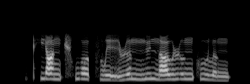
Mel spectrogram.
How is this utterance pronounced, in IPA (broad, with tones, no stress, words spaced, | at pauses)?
pʰjɑ˥˧ŋʈ͡ʂʰwɔ˥˩t͡swḛ˨˩ɪ̯ ɻə˥˧nn̪y˥˩n ɑ˥ʊ̯ɻɤ˥ŋ xu˥˩lɤ˩ŋ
